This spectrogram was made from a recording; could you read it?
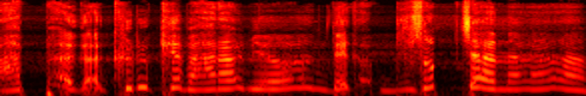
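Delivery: put-on high, slow, hurt, pleading little-girl voice.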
